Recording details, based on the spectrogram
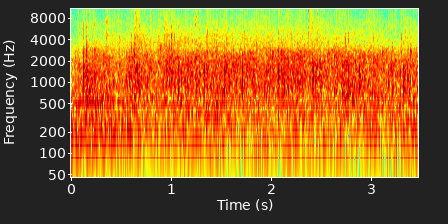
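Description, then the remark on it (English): An audience breaks into steady applause, a dense, even wash of many hands clapping at a moderate volume for several seconds without pause. “I thought you'd clap for that.”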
